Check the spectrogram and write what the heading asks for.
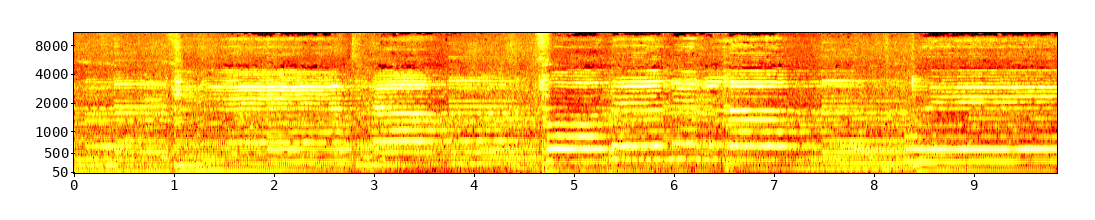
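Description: A woman singing live into a microphone, accompanied by acoustic guitar, with long held notes.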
